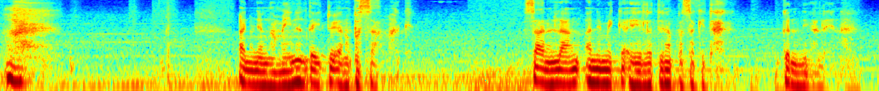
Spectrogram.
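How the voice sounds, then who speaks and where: A man's voice: mid-range voice, steady tone, moderate pace, long pauses, faint music behind, natural voice. A man with an Ilocano accent acting a sorrowful young father who misses his child in a love drama.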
